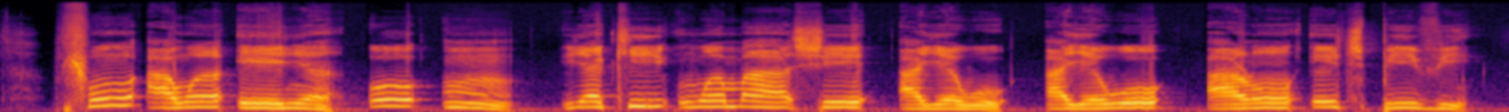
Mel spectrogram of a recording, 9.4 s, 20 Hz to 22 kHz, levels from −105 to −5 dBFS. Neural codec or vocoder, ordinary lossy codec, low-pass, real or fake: vocoder, 44.1 kHz, 128 mel bands every 512 samples, BigVGAN v2; none; 19.8 kHz; fake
